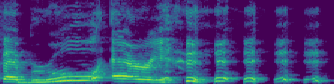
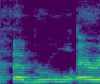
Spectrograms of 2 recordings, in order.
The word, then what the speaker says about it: February: like her too so february so we used to pronounce that r but technically it's not supposed to be pronounced this is the r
